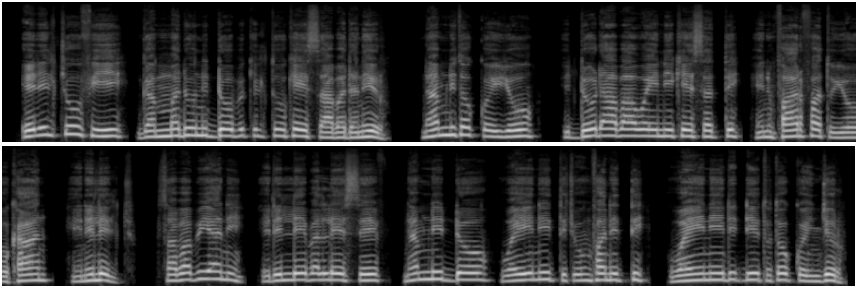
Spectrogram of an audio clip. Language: Oromo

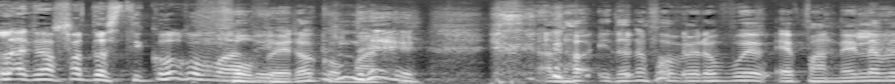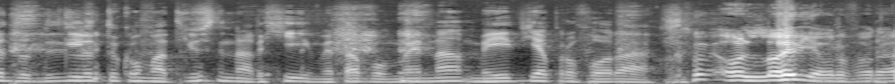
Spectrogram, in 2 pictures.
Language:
Greek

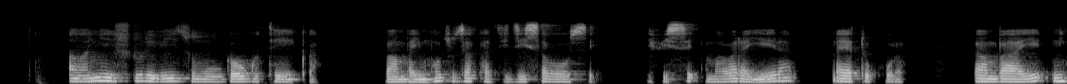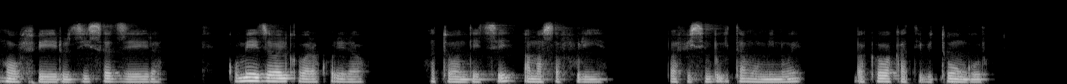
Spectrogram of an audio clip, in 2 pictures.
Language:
Rundi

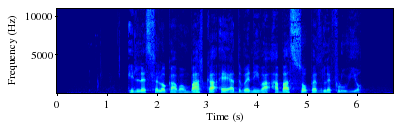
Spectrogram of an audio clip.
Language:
Interlingua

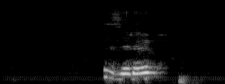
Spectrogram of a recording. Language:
Kabyle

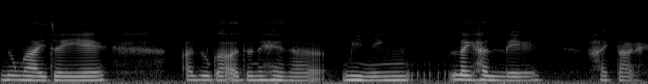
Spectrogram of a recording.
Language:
Manipuri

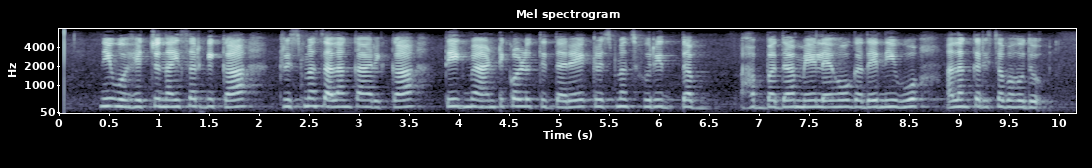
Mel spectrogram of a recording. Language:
Kannada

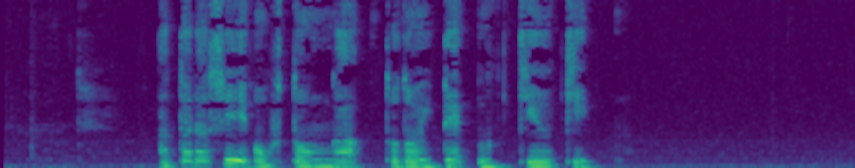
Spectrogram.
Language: Japanese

